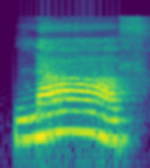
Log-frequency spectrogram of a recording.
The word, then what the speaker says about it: laugh: Laugh, Laugh. It is appearing at the end of the syllable and it has the sound of F sound. It has F sound.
